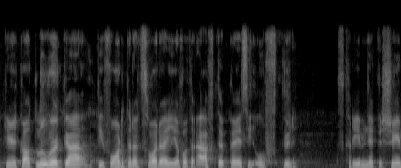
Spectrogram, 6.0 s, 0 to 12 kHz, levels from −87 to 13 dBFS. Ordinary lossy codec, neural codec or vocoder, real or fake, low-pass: none; autoencoder, 22.05 kHz, a latent of 192 numbers a frame, VITS, trained on one speaker; fake; 9.9 kHz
